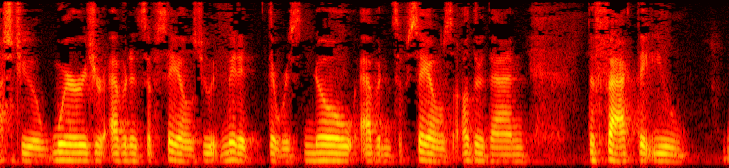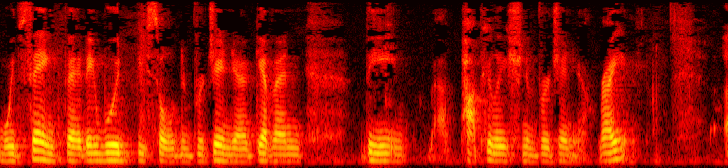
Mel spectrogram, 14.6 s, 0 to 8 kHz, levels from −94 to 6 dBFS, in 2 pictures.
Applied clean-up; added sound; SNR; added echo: none; none; none; none.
